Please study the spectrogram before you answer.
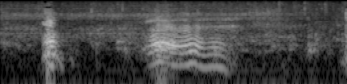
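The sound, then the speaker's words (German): A stiff water tap that needs oiling squeaks as it is turned off. A short sharp squeak is followed by a longer wavering, creaky squeal lasting about half a second, with faint knocks around it. “Der Wasserhahn, hier muss man auch mal wieder ölen, glaube ich, der geht ganz schwer zu.”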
